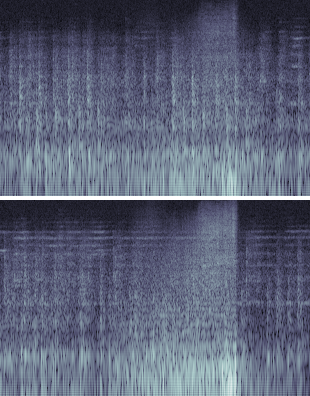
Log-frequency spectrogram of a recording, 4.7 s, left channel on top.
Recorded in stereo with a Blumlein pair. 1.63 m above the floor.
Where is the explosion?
60° right, 1.3 m.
